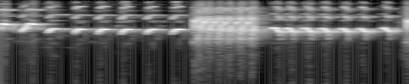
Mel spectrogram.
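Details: Tutor recording of cinnamon-bellied flowerpecker song, sharp and tightly packed 'nembak' delivery: a quick string of high, thin upslurred notes about eight per second, a loud hissing burst midway, then more rapid notes.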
